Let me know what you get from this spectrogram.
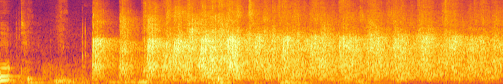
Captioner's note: applause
